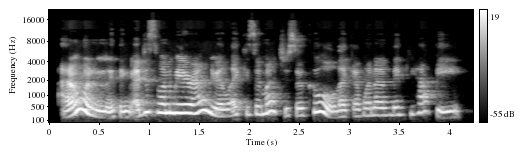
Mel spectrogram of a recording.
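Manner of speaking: gushing over someone you adore, high and loud; eager giver. Retold or imitated. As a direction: pour it out like an eager friend.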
